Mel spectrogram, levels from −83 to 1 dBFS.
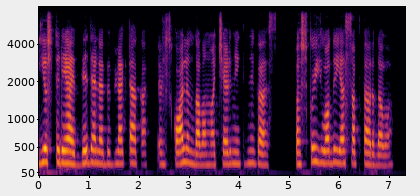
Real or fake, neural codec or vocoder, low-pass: fake; codec, 44.1 kHz, 2.6 kbps, SNAC; 7.2 kHz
